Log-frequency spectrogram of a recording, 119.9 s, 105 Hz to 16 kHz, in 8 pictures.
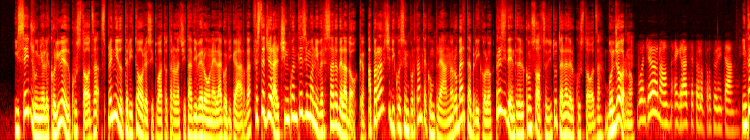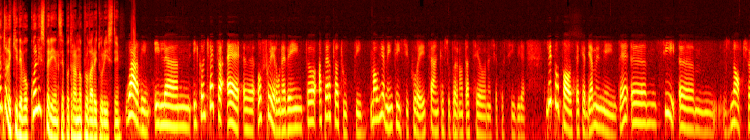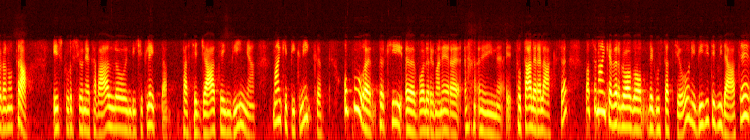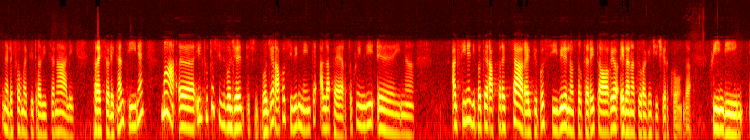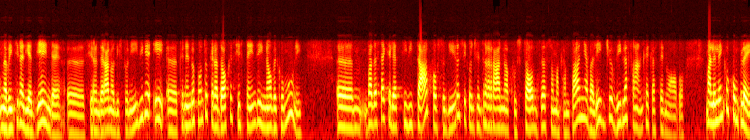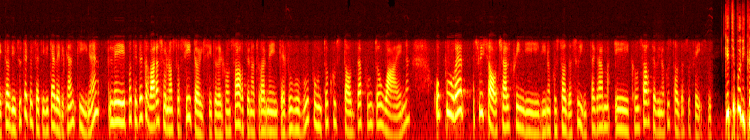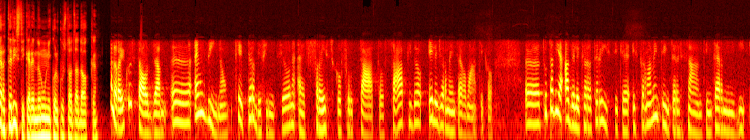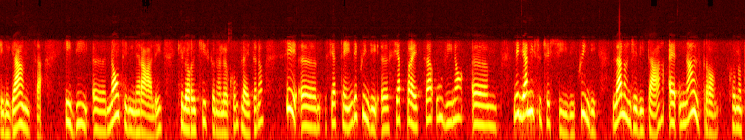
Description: Custoza-intervista.mp3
